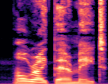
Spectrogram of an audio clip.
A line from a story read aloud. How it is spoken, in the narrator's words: one female slurred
